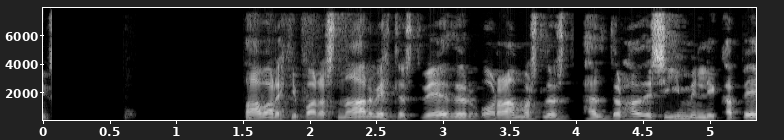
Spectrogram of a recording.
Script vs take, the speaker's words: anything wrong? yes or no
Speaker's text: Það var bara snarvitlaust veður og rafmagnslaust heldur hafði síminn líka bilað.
yes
